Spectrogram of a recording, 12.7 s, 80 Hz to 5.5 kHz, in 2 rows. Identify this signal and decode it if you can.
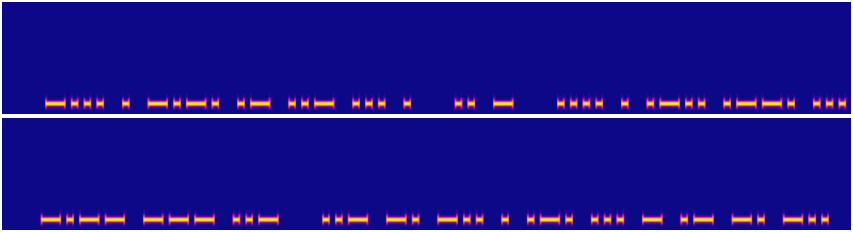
Morse code, heard as a keyed tone, about 25 wpm, 600 Hz. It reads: BECAUSE IT HELPS YOU UNDERSTAND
